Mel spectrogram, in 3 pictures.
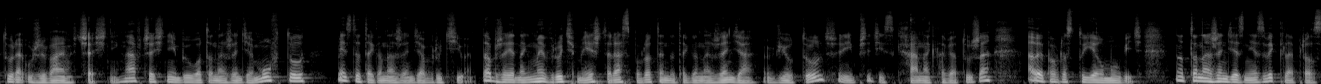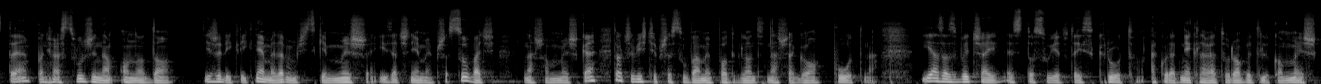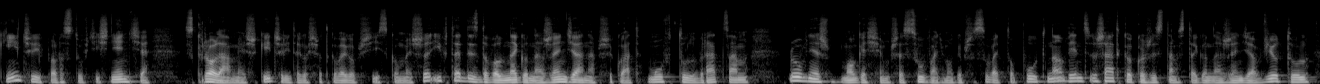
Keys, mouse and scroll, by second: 9.1 h, 34.0-36.9 middle drag, 36.9-38.9 scroll, 37.1 middle click, 39.0 h.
